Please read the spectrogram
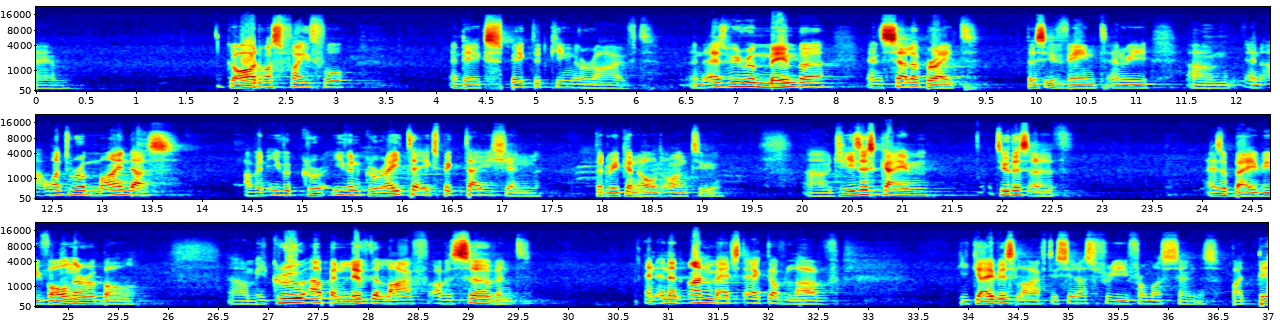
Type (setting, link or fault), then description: setting, large echoing room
